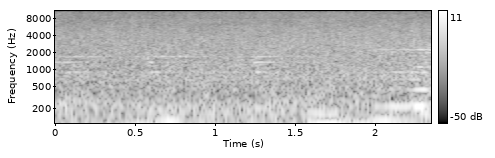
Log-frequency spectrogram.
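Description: Steady rain hisses evenly with a soft low rumble underneath, no voices.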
